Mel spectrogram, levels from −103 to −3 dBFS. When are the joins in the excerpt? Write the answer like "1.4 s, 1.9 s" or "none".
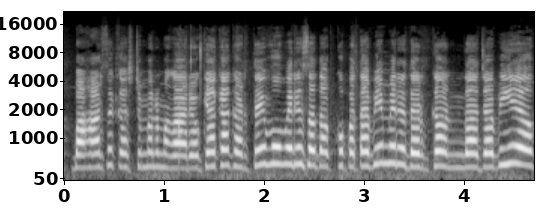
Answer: none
